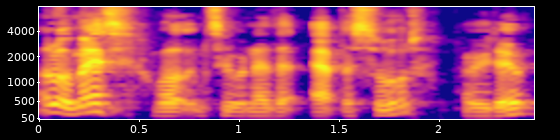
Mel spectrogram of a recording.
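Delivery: very official, formal, prepared, script-read sounding. Opening a new episode by greeting a mate: very official-sounding. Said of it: "you sounded very official there".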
